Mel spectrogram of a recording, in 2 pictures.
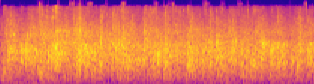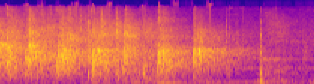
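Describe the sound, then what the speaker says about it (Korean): An audience at a Korean book launch event gives a full round of applause, dense at first and thinning out toward the end, with a few scattered claps and a thump. "다시 한번 박수 주십시오."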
